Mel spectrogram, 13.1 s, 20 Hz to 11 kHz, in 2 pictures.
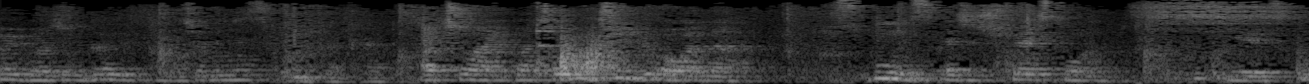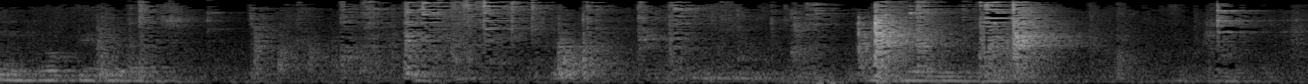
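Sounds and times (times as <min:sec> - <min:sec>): spoons and dishes clinking: 0:07.2 - 0:11.8.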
